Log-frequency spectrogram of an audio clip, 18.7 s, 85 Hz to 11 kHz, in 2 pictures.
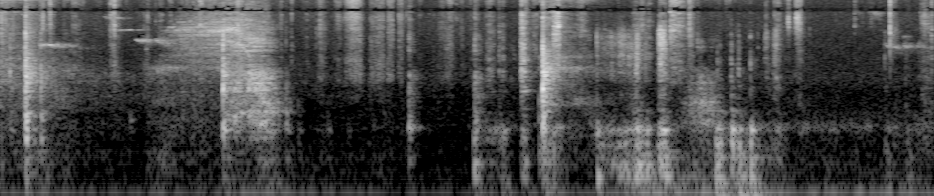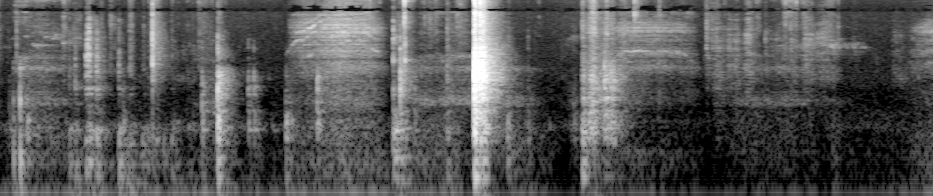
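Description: Paracord rubbing and scraping as hands pull and tuck the cord through a woven bracelet, in irregular spells with scattered small clicks. One sharp click about 14 seconds in is the loudest sound.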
